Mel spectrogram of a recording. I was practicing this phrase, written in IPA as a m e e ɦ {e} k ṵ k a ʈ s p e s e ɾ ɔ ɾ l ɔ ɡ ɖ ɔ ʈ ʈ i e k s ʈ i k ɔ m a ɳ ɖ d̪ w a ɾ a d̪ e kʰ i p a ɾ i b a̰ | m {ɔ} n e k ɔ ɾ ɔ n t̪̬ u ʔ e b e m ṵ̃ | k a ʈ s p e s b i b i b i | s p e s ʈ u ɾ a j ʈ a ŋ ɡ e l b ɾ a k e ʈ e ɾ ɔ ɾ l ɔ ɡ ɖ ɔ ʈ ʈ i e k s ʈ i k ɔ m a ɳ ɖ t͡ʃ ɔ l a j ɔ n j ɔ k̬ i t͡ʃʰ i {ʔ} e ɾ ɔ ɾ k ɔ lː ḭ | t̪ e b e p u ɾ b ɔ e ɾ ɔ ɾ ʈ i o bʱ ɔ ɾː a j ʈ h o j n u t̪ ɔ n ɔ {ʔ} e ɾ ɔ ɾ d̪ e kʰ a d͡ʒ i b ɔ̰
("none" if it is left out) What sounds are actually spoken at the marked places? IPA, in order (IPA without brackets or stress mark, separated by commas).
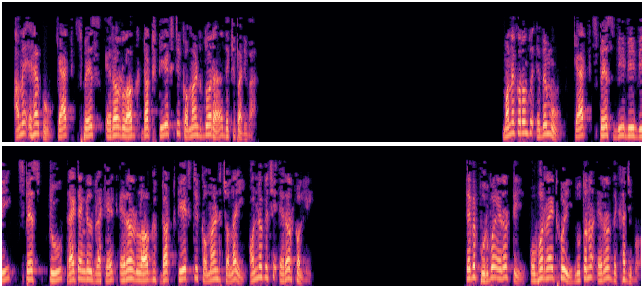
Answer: a, ɔ, ʔ, ʔ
